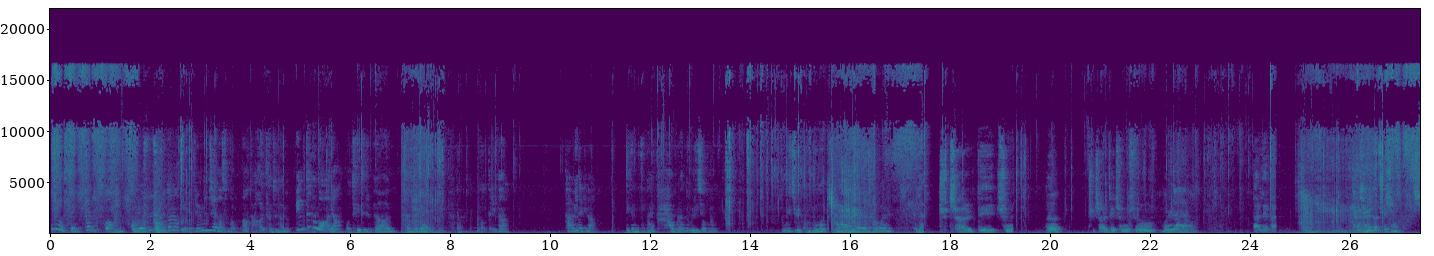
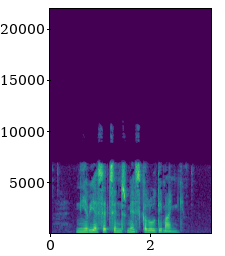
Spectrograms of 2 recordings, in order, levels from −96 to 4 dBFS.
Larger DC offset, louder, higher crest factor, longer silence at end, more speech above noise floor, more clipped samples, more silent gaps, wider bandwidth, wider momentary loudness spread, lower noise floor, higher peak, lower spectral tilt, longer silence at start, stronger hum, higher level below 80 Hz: neither; second, -51 LUFS vs -20 LUFS; first, 32 dB vs 20 dB; second, 0 s vs 0.6 s; second, 24 dB vs 33 dB; neither; neither; first, 17 kHz vs 10.5 kHz; first, 16 LU vs 12 LU; first, -74 dBFS vs -54 dBFS; second, -20 dBFS vs -4 dBFS; about the same, -2.5 dB/octave vs -2.5 dB/octave; second, 0 s vs 0.55 s; neither; about the same, -70 dBFS vs -72 dBFS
